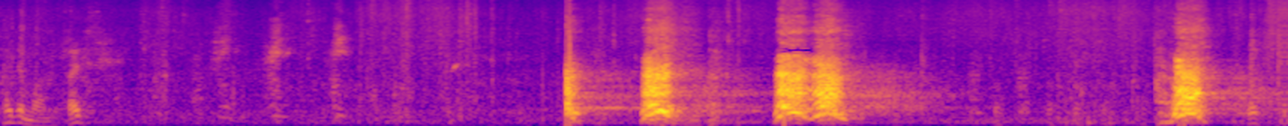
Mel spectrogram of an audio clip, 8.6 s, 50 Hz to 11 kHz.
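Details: Rhodesian Ridgeback named Armani, 15 months old, facing a wild boar: after quiet murmuring, a run of loud, harsh barks comes in three close bursts, then one more bark after a pause, with faint human voices.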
